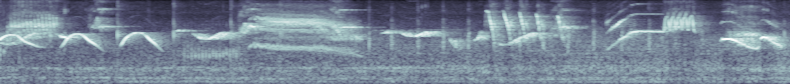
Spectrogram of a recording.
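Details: Singing tame Asian pied starling, recorded as lure song: bouncy arched whistles, a harsh scratchy stretch, then looping whistled slurs over a steady background hiss.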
